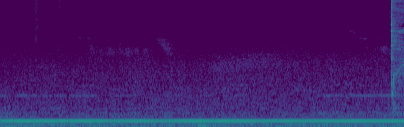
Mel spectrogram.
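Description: Quiet room tone: a steady low hum with faint low rumble underneath, no other events.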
